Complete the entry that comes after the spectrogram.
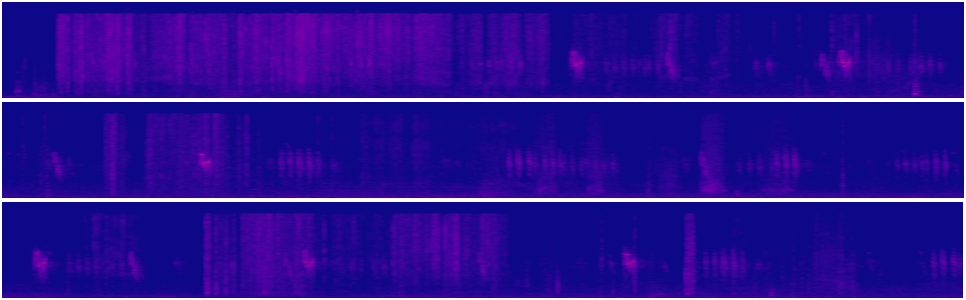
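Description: Faint outdoor ambience: small birds chirping now and then, with bursts of rustling, strongest about a second in and again about two-thirds of the way through.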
